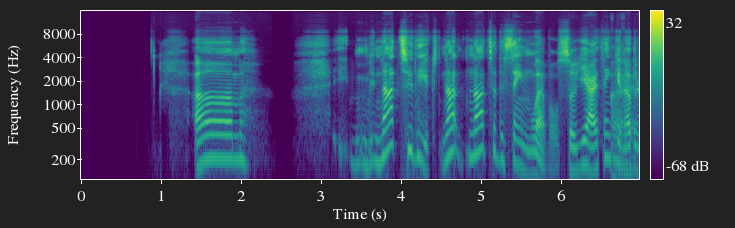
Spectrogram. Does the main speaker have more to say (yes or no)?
yes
